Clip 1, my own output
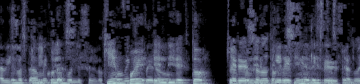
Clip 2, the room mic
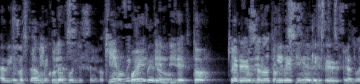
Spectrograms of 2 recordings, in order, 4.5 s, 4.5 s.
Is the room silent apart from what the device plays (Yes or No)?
Yes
